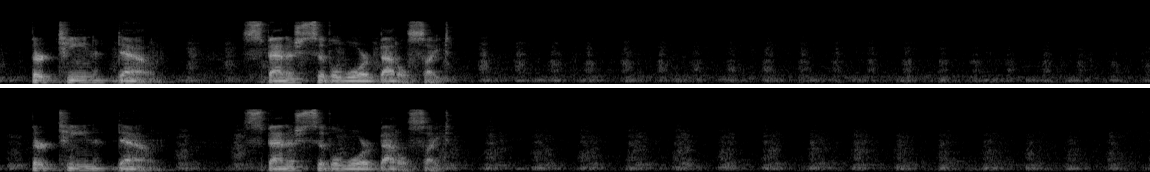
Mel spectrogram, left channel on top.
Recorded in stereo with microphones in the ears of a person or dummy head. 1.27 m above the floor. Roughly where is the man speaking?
Left.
